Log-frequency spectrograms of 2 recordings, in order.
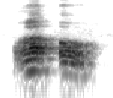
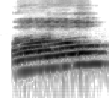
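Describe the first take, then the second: First: A glottal stop breaks the two vowels apart. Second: The vowels glide together without a glottal stop. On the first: "that's me putting a, an okina, a glottal stop in between the uh and the o" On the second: "If I didn't have that, it would be oh"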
